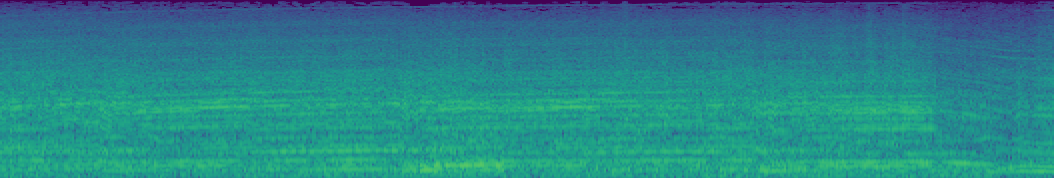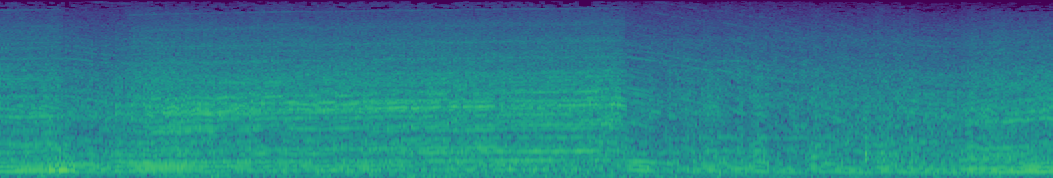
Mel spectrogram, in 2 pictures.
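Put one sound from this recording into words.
A racing car engine screams at high revs, rising through the gears and dropping as it slows for corners.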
